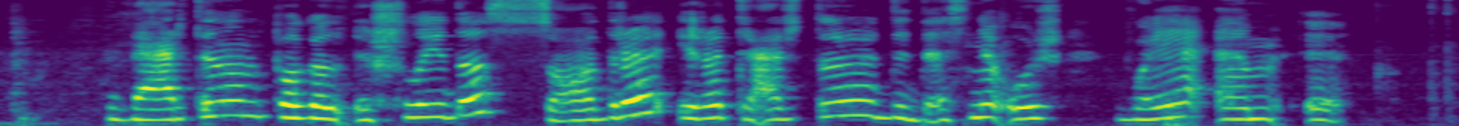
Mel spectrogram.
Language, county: Lithuanian, Alytus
